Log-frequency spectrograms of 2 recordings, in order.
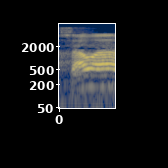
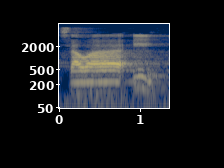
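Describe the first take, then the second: First: The word ends on a silent final consonant. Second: The word ends with a faint, brief final vowel. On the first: "Kita baca 6" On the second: "Terdengar dari jarak dekat. Nah. Itu arom"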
